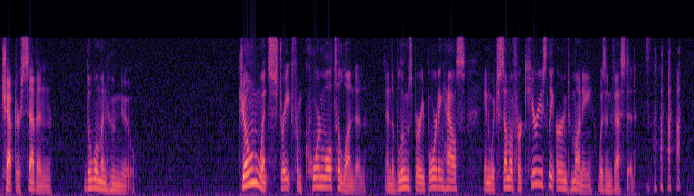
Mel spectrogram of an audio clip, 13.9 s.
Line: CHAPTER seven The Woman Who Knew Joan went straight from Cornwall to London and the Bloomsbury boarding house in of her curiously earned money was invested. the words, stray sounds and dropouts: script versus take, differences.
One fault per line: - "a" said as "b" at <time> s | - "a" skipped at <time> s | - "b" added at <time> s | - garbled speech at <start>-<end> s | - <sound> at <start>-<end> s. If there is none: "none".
- "which some" added at 9.8 s
- laugh at 12.9-13.6 s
